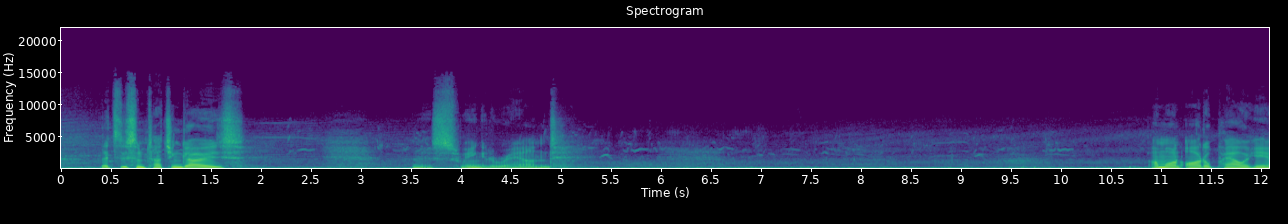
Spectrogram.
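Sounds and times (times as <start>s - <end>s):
low steady rumble: 0.0s - 12.0s
faint bird chirps: 0.1s - 12.0s.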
